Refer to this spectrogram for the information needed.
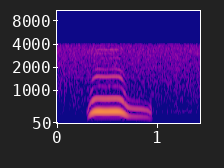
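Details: Male Eurasian eagle-owl in breeding season hooting to mark territory from a perch: one deep, steady note that dips lower at the end into a quieter tail, lasting about 0.6 seconds, against a quiet background.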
